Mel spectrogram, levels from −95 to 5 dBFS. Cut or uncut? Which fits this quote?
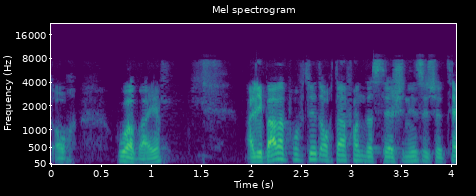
uncut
